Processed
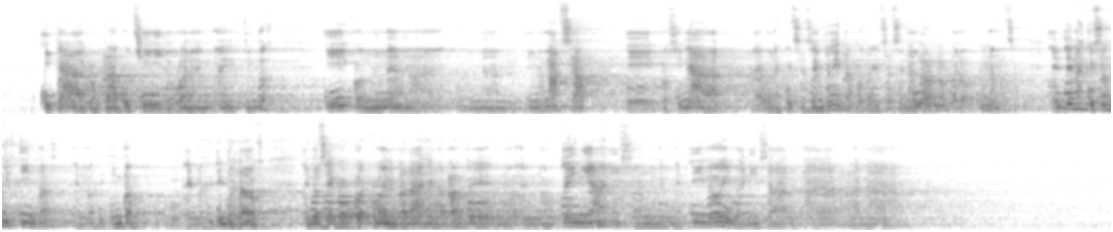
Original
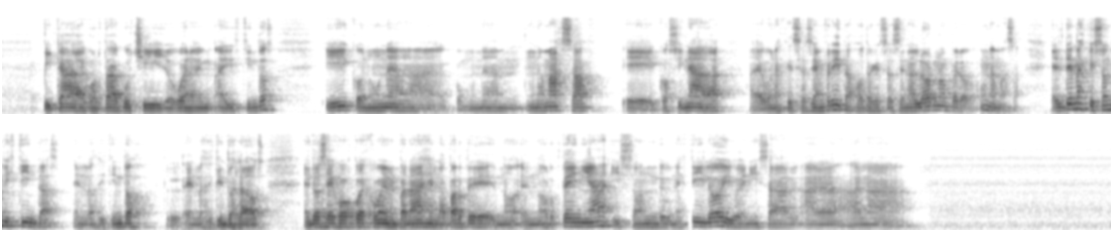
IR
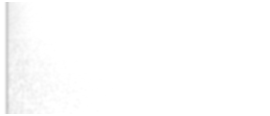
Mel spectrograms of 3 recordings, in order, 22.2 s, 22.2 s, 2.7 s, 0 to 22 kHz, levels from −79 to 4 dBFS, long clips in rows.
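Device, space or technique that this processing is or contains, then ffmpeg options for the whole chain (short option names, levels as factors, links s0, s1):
shimmer-style reverb: -filter_complex "[0:a]asplit=2[s0][s1];[s1]asetrate=88200,aresample=44100,atempo=0.5,volume=0.501[s2];[s0][s2]amix=inputs=2:normalize=0[s3];[1:a]atrim=start_sample=2205[s4];[s3][s4]afir=irnorm=-1:irlink=0,asettb=1/sr,asplit=3[s5][s6][s7];[s5]atrim=end=13.154[s8];[s6]atrim=start=13.15:end=13.6,asetpts=PTS-STARTPTS,afade=t=in:d=0.004:c=qsin,afade=t=out:st=0.446:d=0.004:c=qsin,asplit=2[s9][s10];[s10]adelay=13,volume=0.631[s11];[s9][s11]amix=inputs=2:normalize=0,atrim=end_sample=19845[s12];[s7]atrim=start=13.596[s13];[s8][s12]acrossfade=d=0.004:c1=hsin:c2=qsin[s14];[s14][s13]acrossfade=d=0.004:c1=qsin:c2=hsin,volume=0.422"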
